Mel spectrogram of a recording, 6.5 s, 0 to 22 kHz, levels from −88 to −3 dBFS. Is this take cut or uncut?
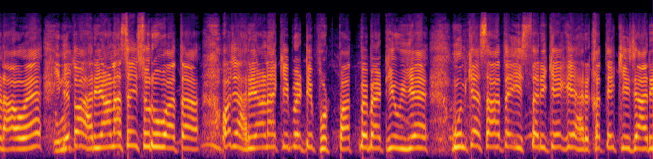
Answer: uncut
